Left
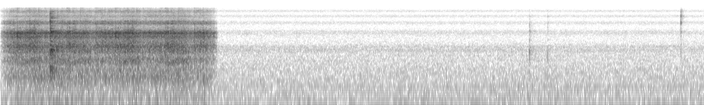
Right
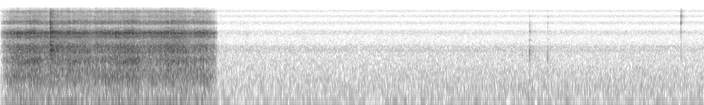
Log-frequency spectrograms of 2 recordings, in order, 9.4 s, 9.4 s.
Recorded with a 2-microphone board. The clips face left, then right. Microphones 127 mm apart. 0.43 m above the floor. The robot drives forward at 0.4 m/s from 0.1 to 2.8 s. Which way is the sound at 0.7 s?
35° left (ahead or behind).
